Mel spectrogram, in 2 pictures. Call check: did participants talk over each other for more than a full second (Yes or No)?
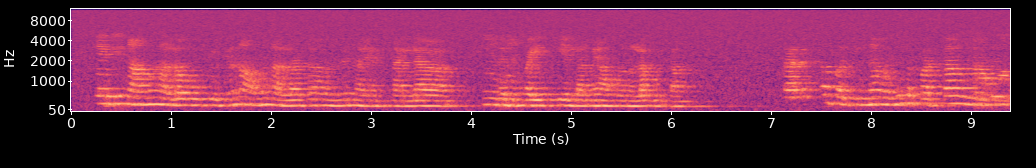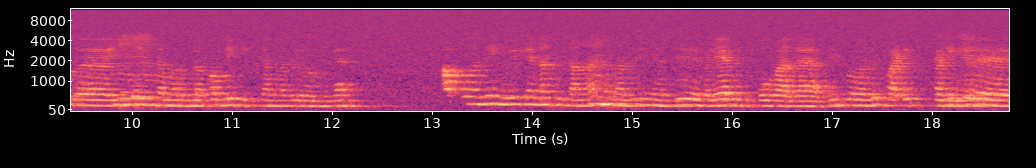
No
